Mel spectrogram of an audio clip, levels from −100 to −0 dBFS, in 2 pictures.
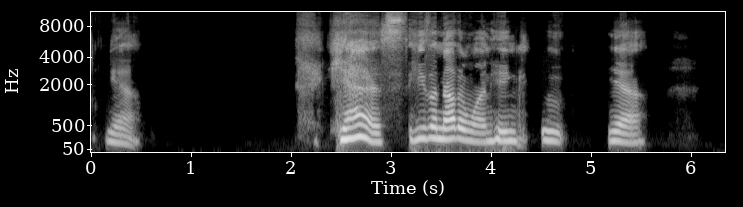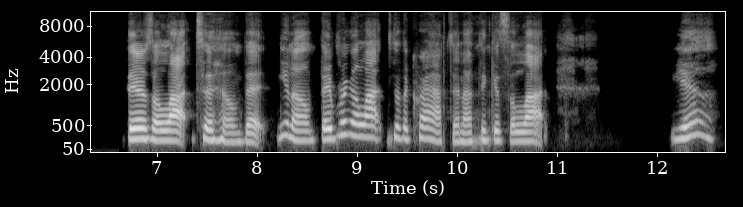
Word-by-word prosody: Yeah. 150 -8 -7 1.9
Yes, 210 -6 +4
he's 220 +4 -1
another 220 -1 +5
one, 175 -2 -2
he 185 -2 0
c - - -12 0.2
ooh, 180 -3 -3 0.4
yeah. 165 -4 -1 1.2
There's 215 0 +6
a 195 - +4
lot 190 +2 +4
to 210 -4 +1
him 165 -4 -4
that 165 -1 -1
you 275 +4 -6
know, 190 -3 -1
they 210 0 +4
bring 295 +5 -4
a 270 - +1
lot 250 -2 +2
to 240 - -3
the 215 - -4
craft, 205 -7 -4
and 170 0 -4
I 170 - -3
think 195 +1 -7
it's 185 -1 -4
a - - -2
lot. 180 0 0 1.2
Yeah. 240 +5 -3
195 Hz, 145 wpm, -23 LUFS, 175-225 Hz, 1.9 s, There's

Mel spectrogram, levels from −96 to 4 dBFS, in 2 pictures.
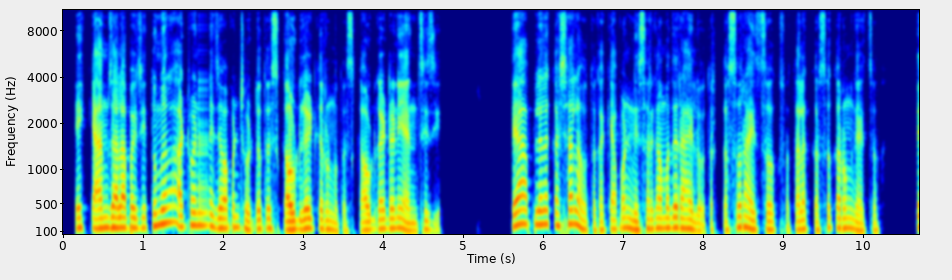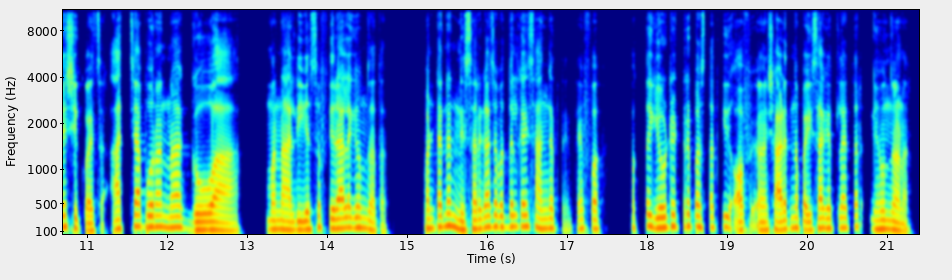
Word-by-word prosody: एक 145 0 0
कॅम्प 145 +2 +3
झाला 150 0 +6
पाहिजे 145 -1 0
तुम्हाला 205 +6 +3
आठवण 180 +3 +1
नाही 180 -2 -1
जेव्हा 140 0 +4
आपण 155 +1 -2
छोटे 125 0 0
होतो 140 +2 -1
स्काउट, 125 0 +3
गाईड 140 +1 +3
करून 130 -3 -1
होतो, 105 -2 -7
स्काउट, 115 +4 -3
गाईड 135 +1 0
आणि 140 +1 +1
एन-सी-सी. 110 +1 -4 0.9
ते - - +5
आपल्याला 195 0 +3
कशाला 185 +2 +1
होतं 120 -5 -1
का 115 - -3
की 130 - -2
आपण 145 +3 -1
निसर्गामध्ये 140 +4 +1
राहिलो 130 -7 +1
तर 115 - -6
कसं 120 +7 -2
राहायचं, 125 -5 0
स्वतःला 120 +3 -2
कसं 115 +6 -5
करून 140 -1 0
घ्यायचं 110 -1 -4 0.5
ते 160 - +2
शिकवायचं. 110 -9 -2
आजच्या 130 +7 0
पोरांना 155 -1 +2
गोवा, 115 0 +5 0.6
मनाली 120 -1 +1
असं 125 +5 -1
फिरायला 140 +1 +3
घेऊन 150 -1 +1
जातात. 115 -5 -3 0.5
पण 140 0 0
त्यांना 160 +2 +2
निसर्गाच्या 135 +4 +1
बद्दल 160 +1 0
काही 165 0 +1
सांगत 140 -4 -1
नाही. 115 -3 -14
ते 135 - -3
फक्त 135 +4 -7
गिव्ह 150 -2 +4
टू 170 - +3
ट्रिप 170 -1 -1
असतात 150 -1 -3
की 155 -1 -1
ऑफ 115 0 -1 0.2
शाळेतून 130 +5 +1
पैसा 115 +4 0
घेतला 140 +1 -1
तर 160 - -5
घेऊन 130 0 +1
जाणार. 110 -5 0
140 Hz, 185 wpm, -23 LUFS, 120-155 Hz, 0.9 s, झाला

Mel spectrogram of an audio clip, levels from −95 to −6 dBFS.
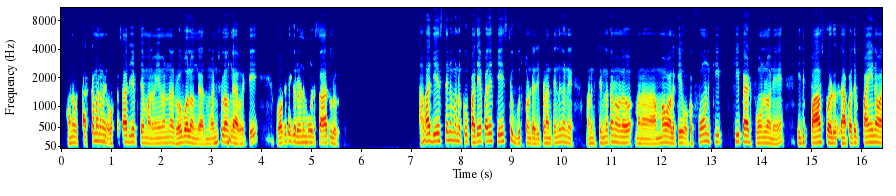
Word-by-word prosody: మనం 140 +2 -1 0.2
టక్ 155 +6 0
మనీ 170 -3 0
ఒక్కసారి 155 +4 +1
చెప్తే 130 -2 -3
మనం 120 -1 -1
ఏమన్నా 130 +1 -2
రోబోలం 135 -1 +3
కాదు 110 0 0
మనుషులం 145 +3 +1
గాబట్టి. 115 +5 0 0.5
ఒకటికి 170 +3 0
రెండు 145 +1 -1
మూడు 145 +1 -1
సార్లు 140 -4 +3 1.7
అలా 170 - +4
జేస్తేనే 180 +3 0
మనకు 165 -2 -2
పదే 160 +4 +4
పదే 170 +2 +3
చేస్తూ 170 +2 -1
గుర్తుంటది. 125 -3 -2
ఇప్పుడు 125 +4 -1
అంతే 125 +2 -5
ఎందుకండి? 145 -3 -3 0.3
మన 115 - -4 0.2
చిన్నతనంలో 140 0 0 0.2
మన 120 -1 -1 0.3
అమ్మ 125 +4 -5
వాళ్ళకి 130 -1 +2
ఒక 125 - -4
ఫోన్ 165 +3 +1
కీప్ 155 0 -6 0.2
కీప్యాడ్ 160 -3 +3
ఫోన్‌లోనే, 130 -4 -1 0.5
ఇది 150 - -3
పాస్‌వర్డ్ 135 -1 +6
లేకపోతే 130 +2 +4 0.2
పైన 145 +2 +2
140 Hz, 140 wpm, -23 LUFS, 130-155 Hz, 1.7 s, పాస్‌వర్డ్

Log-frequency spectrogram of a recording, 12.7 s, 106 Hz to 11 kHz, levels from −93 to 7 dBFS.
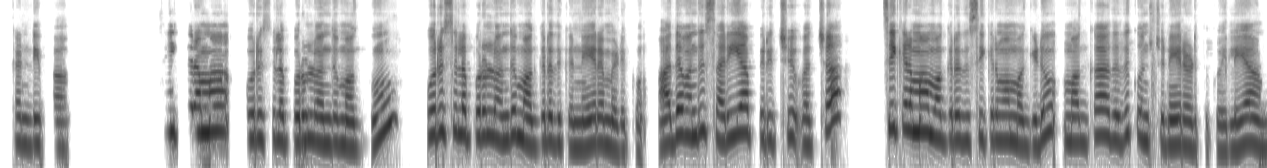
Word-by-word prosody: கண்டிப்பா. 210 -2 -4 1.1
சீக்கிரமா 290 0 +3 0.3
ஒரு 240 0 0
சில 235 -2 -1
பொருள் 230 +2 +1
வந்து 210 0 -1
மக்கும். 205 - 0 0.4
ஒரு 275 +2 +3
சில 280 -2 +2
பொருள் 260 0 +1
வந்து 230 +3 0
மக்குறதுக்கு 210 -1 -1
நேரம் 205 +1 +2
எடுக்கும். 175 0 -10 0.2
அத 215 - +1
வந்து 260 +3 +2
சரியா 250 +5 +4
பிரிச்சு 235 +1 -4
வச்சா, 205 - +1 0.5
சீக்கிரமா 300 -2 +5
மக்குறது 235 -1 -1
சீக்கிரமா 230 -1 -2
மக்கிடும். 205 +9 -2 0.2
மக்காதது 230 +2 0
கொஞ்சம் 215 -3 -4
நேரம் 200 -1 +2
எடுத்துக்கும் 175 -2 -9
இல்லையா? 195 +4 +1
225 Hz, 135 wpm, -20 LUFS, 205-260 Hz, 1.1 s, சீக்கிரமா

